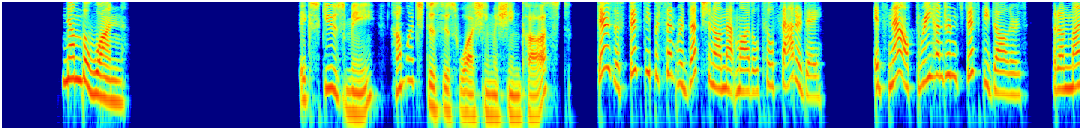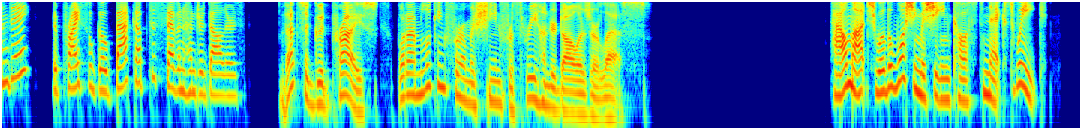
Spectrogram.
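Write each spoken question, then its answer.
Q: How much will the washing machine cost next week?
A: $700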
